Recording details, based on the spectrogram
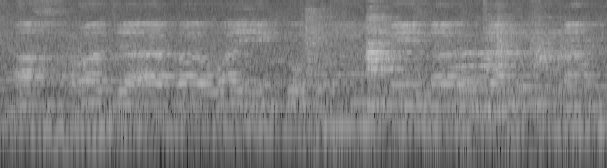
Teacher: Khoknya ditebalkan, kemudian kadar mim dan nunnya sama, gunahnya sama.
